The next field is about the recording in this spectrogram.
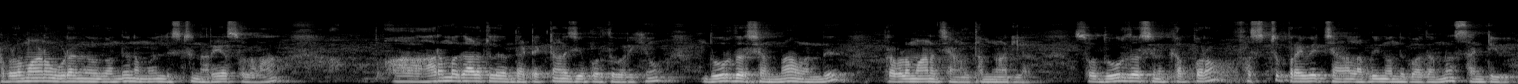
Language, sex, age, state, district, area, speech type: Tamil, male, 30-45, Tamil Nadu, Salem, urban, spontaneous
